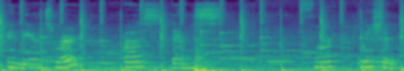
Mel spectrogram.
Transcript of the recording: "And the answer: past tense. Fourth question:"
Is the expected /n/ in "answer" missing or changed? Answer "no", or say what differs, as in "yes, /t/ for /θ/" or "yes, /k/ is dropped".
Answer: yes, /l/ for /n/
